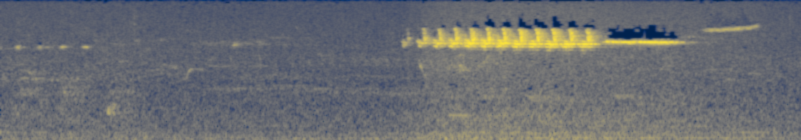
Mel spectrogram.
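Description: A bird calling: a rapid trill of about ten high, evenly spaced notes starting about three seconds in and lasting about a second and a half, then a short rising note, over faint scattered chirps.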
